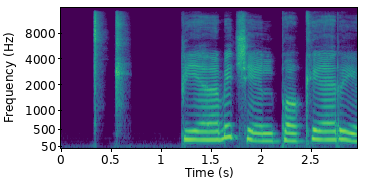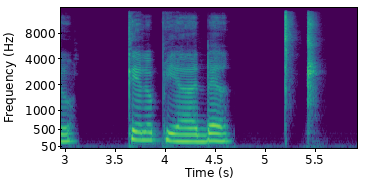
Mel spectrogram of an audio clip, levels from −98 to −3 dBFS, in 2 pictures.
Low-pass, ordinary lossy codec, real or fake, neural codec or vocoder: 14.4 kHz; none; fake; codec, 44.1 kHz, 3.4 kbps, Pupu-Codec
